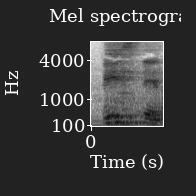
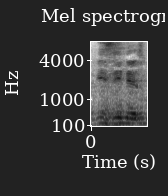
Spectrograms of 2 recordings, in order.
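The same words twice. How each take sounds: First: "বিজনেস" as two syllables, biz-nes; correct pronunciation. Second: "বিজিনেস" in three syllables, bi-zi-nes; incorrect pronunciation. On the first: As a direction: drop the middle "i" of "বিজনেস". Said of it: "আই শব্দটা drop হবে". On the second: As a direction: sound an extra "i" in "বিজিনেস". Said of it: "উচ্চারণটা incorrect". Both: Shown as a demonstration.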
